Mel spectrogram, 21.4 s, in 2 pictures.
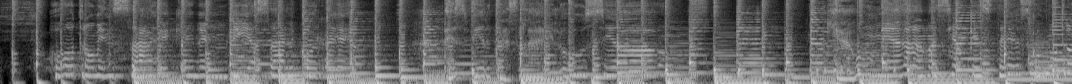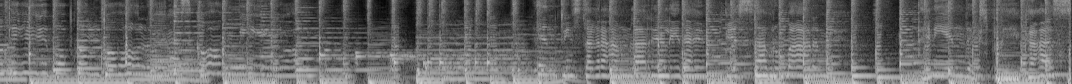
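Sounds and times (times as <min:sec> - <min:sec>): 
remix music at 124 bpm: 0:00.1 - 0:21.4.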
